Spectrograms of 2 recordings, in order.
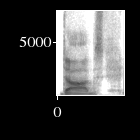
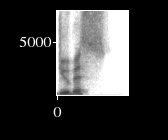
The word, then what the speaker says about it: Doubs: So go ahead, TJ, if you want to talk about Doubs. It is Doubs, right? It's not Dubis, as I've mistakenly pronounced at times.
